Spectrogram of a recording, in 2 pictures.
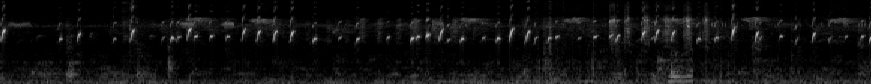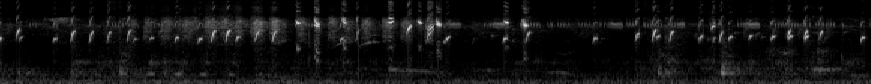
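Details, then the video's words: A European goldfinch sings a fast, unbroken stream of bright, tinkling twitters mixed with buzzy, liquid notes, high-pitched and lively, over a quiet background; used as a recording to stimulate goldfinches to sing. "بتبتة لتحفيز الحسون و جعله يغرد فوراً"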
